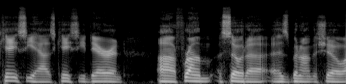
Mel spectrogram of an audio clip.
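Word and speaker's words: Sotah: That is called Sunrise, and that is the brand new track from Soda, which is spelled S-O-T-A-H.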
